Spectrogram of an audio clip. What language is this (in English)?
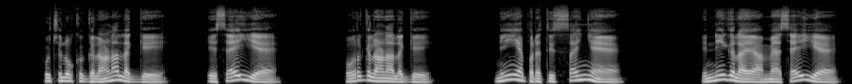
Kangri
